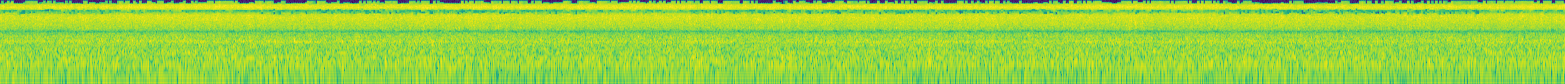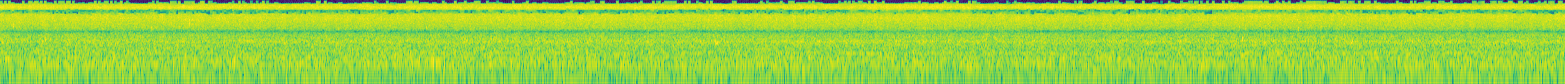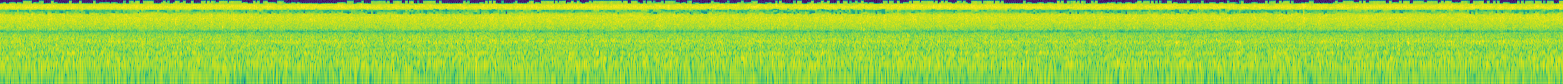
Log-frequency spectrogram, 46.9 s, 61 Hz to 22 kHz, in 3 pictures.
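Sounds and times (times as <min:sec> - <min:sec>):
small waterfall rushing: 0:00.0 - 0:46.9.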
